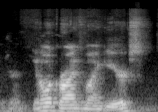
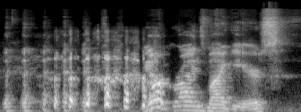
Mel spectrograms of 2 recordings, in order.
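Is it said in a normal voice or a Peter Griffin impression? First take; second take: normal voice; Peter Griffin. First: It is said in his normal voice. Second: It is said in a Peter Griffin voice.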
